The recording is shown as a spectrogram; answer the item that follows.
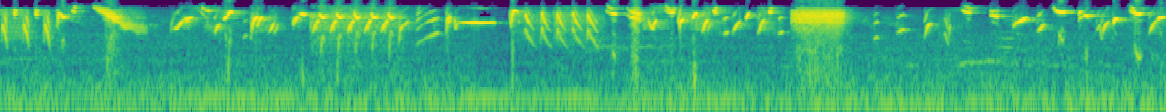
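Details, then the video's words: Lively goldfinch song, said to be from Alge: fast liquid twittering with rattled trills, a short pure whistle, and a harsh buzzy burst near the four-second mark, continuing in quick chirps. "Le vrai chardoneret de Alge"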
